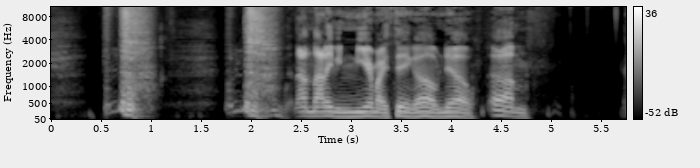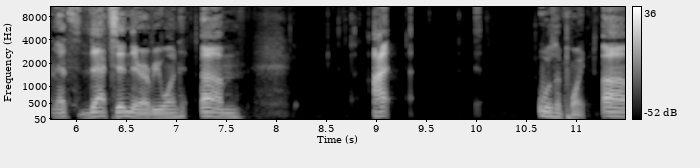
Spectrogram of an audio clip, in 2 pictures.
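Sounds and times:
faint breathing: 0.0s - 1.8s, 7.7s - 8.3s
human sneezing: 0.5s - 2.5s
speech: 2.2s - 4.9s, 5.8s - 7.7s, 9.0s - 9.2s, 10.6s - 11.4s.

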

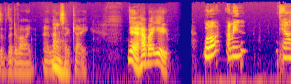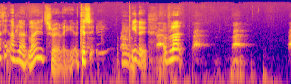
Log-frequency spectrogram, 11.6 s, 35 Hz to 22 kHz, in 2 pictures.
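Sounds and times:
speech: 0.0s - 1.9s, 2.6s - 3.5s, 4.1s - 9.6s
dog barking: 8.2s - 10.9s.

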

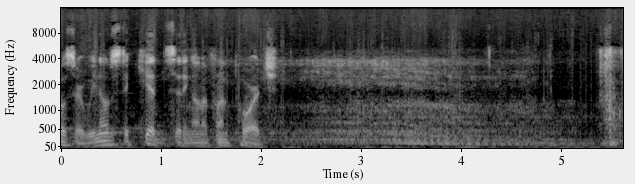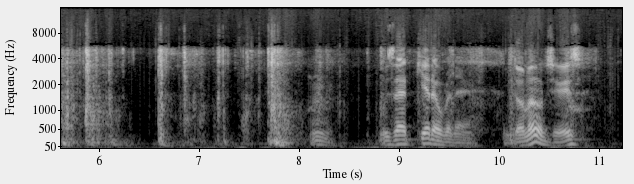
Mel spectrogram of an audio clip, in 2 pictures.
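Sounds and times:
speech: 0.0s - 2.3s, 8.2s - 10.9s
car engine rumbling as it drives up to a ranch: 0.1s - 6.5s
crunchy clatters and knocks: 5.4s - 10.4s.

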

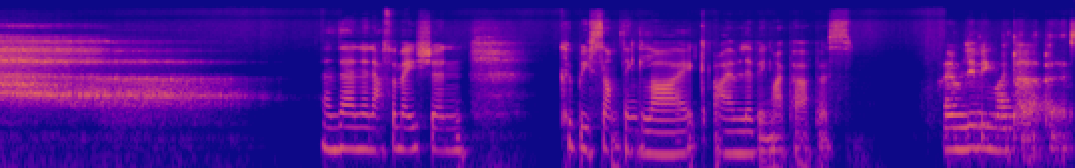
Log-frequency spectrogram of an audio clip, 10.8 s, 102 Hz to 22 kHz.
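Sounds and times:
deep breathing during a calming exercise: 0.0s - 3.1s, 4.7s - 5.4s
speech: 3.2s - 8.6s, 9.4s - 10.7s.

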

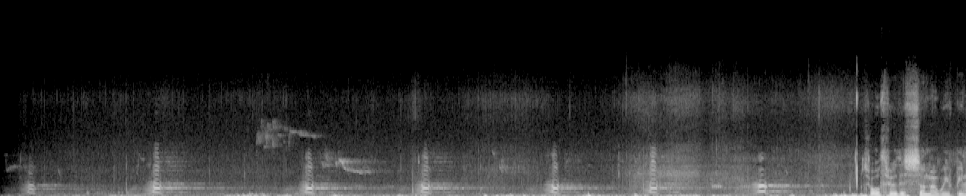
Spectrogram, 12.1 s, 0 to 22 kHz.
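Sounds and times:
low rumbling wind noise: 0.0s - 12.0s
Canada geese honking outdoors: 0.2s - 1.0s, 1.7s - 3.0s, 3.6s - 6.1s, 6.7s - 10.4s, 11.9s - 12.0s
speech: 10.9s - 12.0s.

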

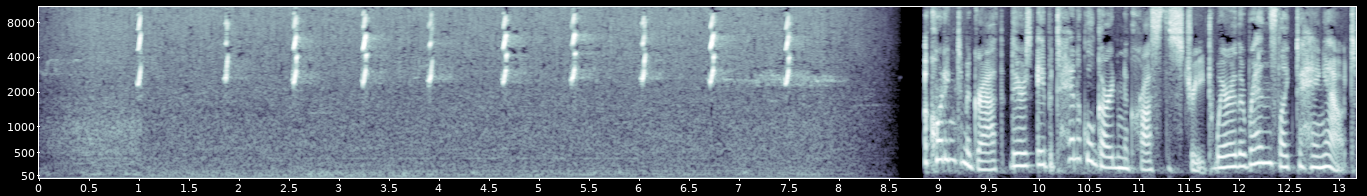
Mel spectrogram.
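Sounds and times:
noisy miner sharp high chirps: 1.8s - 8.0s
speech: 9.0s - 13.1s.

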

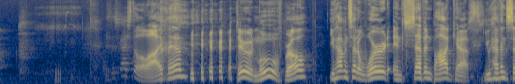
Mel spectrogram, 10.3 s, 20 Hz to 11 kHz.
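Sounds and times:
short rattling snore-like snort: 0.9s - 1.6s
speech: 2.4s - 10.3s
laughter: 3.1s - 4.9s.

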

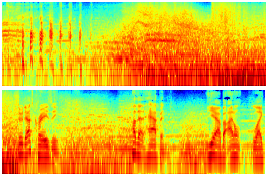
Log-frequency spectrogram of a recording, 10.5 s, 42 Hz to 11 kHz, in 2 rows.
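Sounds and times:
laughter: 0.1s - 1.9s
spaceship exploding in a film space battle: 2.3s - 7.0s
speech: 5.6s - 6.6s, 7.8s - 8.6s, 9.4s - 10.5s.

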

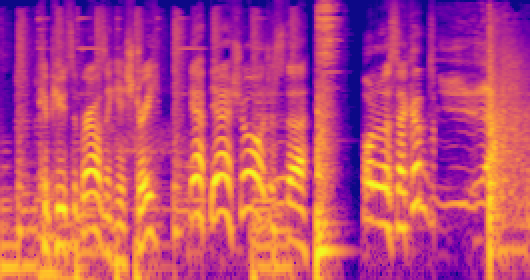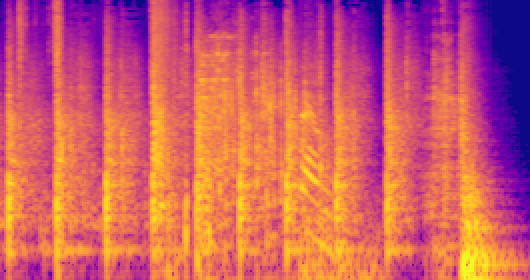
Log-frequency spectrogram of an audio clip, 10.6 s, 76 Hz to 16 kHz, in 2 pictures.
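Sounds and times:
speech: 0.4s - 5.1s, 8.3s - 8.7s
things smashing in a crashing sound effect: 6.8s - 10.2s
glass shattering with tinkling debris: 6.9s - 8.5s.

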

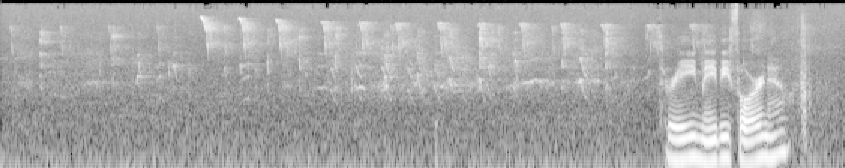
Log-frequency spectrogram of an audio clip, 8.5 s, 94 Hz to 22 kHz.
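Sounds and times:
low outdoor rumble: 0.0s - 8.4s
yellow-bellied sapsuckers giving harsh downward-slurred mewing calls: 1.4s - 7.2s
speech: 6.6s - 8.0s.

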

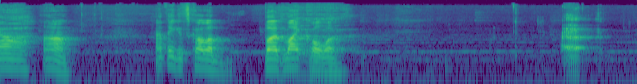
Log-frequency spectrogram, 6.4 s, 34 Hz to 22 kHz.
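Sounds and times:
speech: 0.0s - 0.8s, 1.6s - 3.5s, 5.6s - 5.9s
single short throaty burp: 5.6s - 6.1s.

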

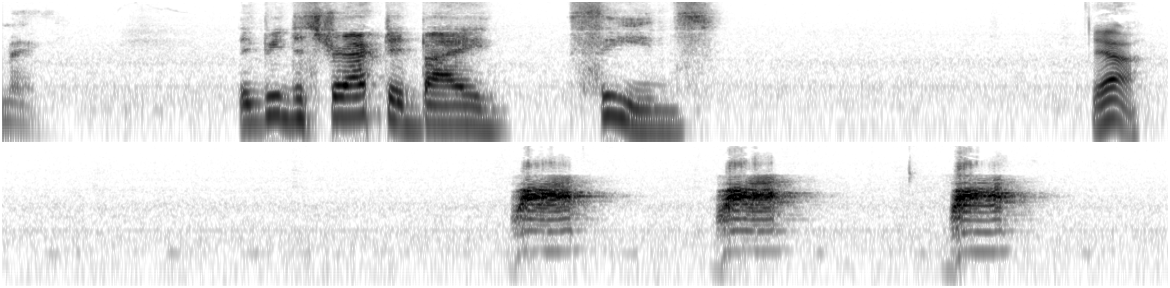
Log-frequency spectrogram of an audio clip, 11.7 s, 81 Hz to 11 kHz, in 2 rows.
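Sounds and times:
speech: 0.0s - 0.3s, 1.2s - 3.6s, 5.4s - 5.8s
duck quacking: 8.4s - 9.9s, 10.6s - 11.0s.

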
